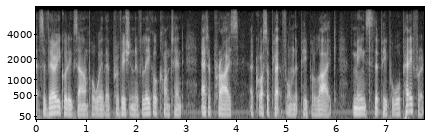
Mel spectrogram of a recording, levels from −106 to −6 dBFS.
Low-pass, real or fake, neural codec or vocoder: 7.2 kHz; real; none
